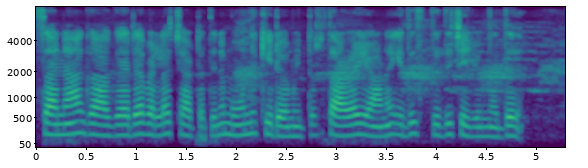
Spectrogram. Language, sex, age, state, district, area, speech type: Malayalam, female, 30-45, Kerala, Malappuram, rural, read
